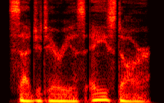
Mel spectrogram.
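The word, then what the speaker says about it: Sagittarius A*: The black hole at the center of the Milky Way called Sagittarius A, pronounced Sagittarius A star weighs about 4 million solar masses.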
